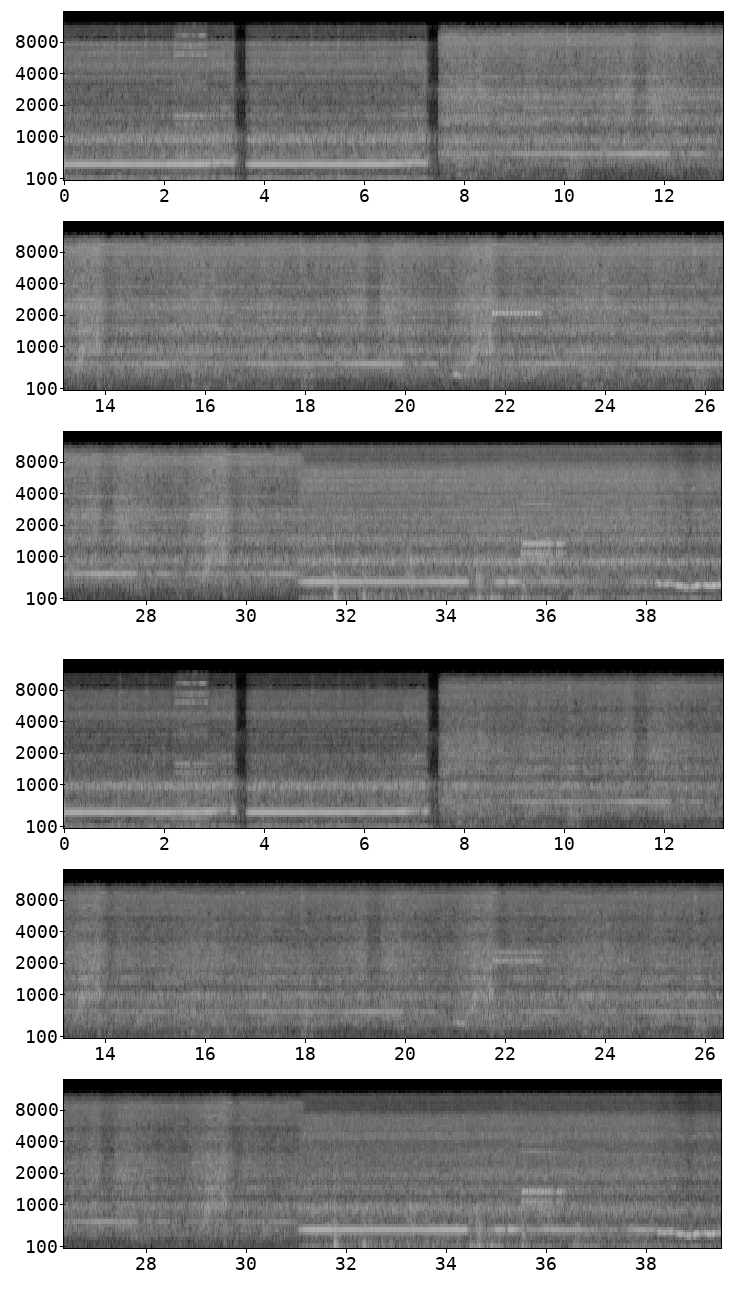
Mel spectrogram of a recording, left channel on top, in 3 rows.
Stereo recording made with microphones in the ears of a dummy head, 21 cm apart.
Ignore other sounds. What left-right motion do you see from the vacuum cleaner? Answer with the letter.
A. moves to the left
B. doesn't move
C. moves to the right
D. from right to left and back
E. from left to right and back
B.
